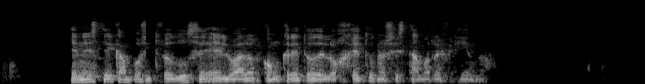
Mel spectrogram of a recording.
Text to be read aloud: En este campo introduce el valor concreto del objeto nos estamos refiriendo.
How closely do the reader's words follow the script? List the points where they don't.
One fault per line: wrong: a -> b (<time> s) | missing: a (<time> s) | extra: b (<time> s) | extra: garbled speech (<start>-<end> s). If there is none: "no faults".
no faults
